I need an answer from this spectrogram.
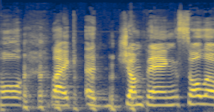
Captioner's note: laughing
